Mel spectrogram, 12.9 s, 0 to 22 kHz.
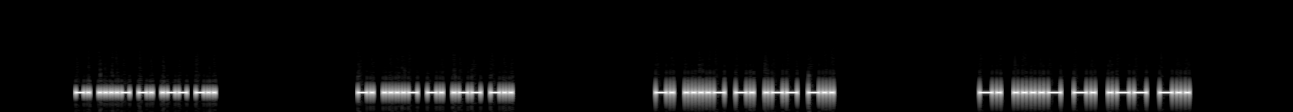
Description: Morse code, heard as a keyed tone, about 35 wpm, 700 Hz. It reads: N4NWD N4NWD N4NWD N4NWD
